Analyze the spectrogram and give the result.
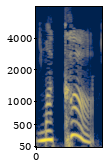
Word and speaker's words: macaw: So you really should pay attention that you don't pronounce the W here, macaw.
